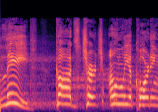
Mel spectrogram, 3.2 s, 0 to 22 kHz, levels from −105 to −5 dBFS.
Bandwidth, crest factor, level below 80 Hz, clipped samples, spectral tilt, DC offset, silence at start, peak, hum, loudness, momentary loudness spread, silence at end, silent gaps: 11.5 kHz; 16 dB; -82 dBFS; under 0.1%; -2.5 dB/octave; under 0.1%; 0 s; -6 dBFS; none; -21 LUFS; 5 LU; 0 s; none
